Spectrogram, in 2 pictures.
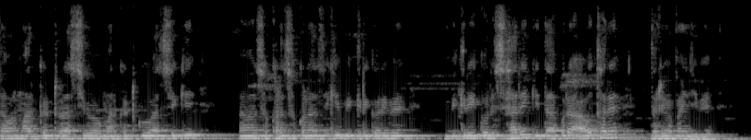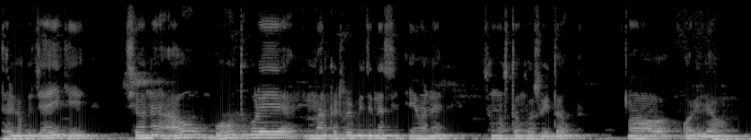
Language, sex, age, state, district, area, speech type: Odia, male, 30-45, Odisha, Koraput, urban, spontaneous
